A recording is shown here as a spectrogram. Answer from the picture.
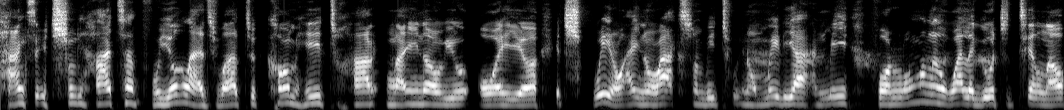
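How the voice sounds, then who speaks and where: The sound is dry and close with no echo as a man with a high voice speaks at a moderate pace, with hardly any pauses and fairly even intonation. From Mithila region, Bihar, India. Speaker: English teacher. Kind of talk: interview. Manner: formal.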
